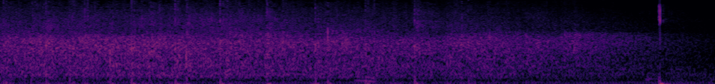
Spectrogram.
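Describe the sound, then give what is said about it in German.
A church audience applauds to welcome a new parish intern on Cantate Sunday, a dense wash of many hands clapping at a fairly even loudness that slowly tapers toward the end, with one sharper clap standing out near the close. “Wir begrüßen auch ihn mit einem Applaus.”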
